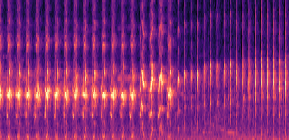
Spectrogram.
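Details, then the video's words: Lovebird in long ngekek chatter, rapid evenly spaced high chattering notes, about eight per second, strong and ringing at first, then turning thinner and buzzier in the final second. "SUPER LATAH LOVE BIRD NGETIK NGEKEK DURASI PANJANG"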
